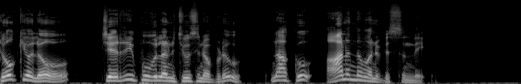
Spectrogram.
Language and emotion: Telugu, happy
